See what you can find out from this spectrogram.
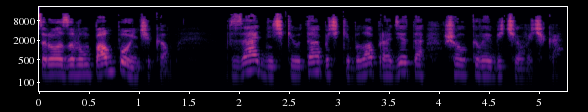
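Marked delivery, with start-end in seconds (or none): none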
